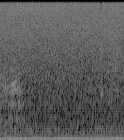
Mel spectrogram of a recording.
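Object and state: Nothing is struck.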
